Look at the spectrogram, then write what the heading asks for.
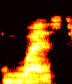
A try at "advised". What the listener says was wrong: Advised, that was a little tricky. We need to work on that V sound. Advised.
